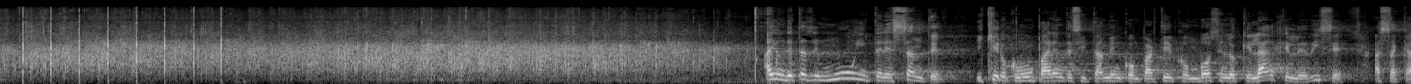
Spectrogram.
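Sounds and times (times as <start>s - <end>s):
loud crowd applause: 0.0s - 7.6s
speech: 7.7s - 14.1s.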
